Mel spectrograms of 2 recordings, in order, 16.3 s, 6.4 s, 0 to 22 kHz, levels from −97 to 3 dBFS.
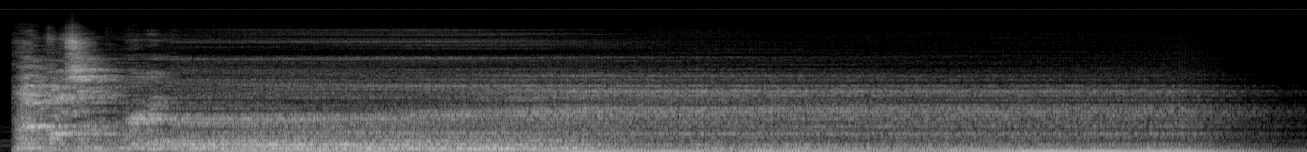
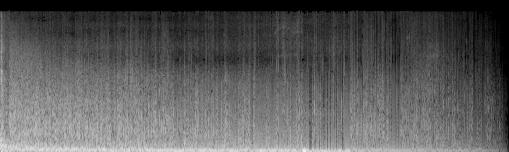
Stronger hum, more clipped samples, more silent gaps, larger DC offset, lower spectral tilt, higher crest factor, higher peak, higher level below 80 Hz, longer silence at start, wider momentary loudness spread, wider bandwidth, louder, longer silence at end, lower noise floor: neither; neither; neither; neither; second, -5.5 dB/octave vs -7.5 dB/octave; about the same, 18 dB vs 14 dB; second, -14 dBFS vs -2 dBFS; second, -38 dBFS vs -20 dBFS; first, 0.15 s vs 0 s; about the same, 14 LU vs 16 LU; first, 10 kHz vs 9 kHz; second, -35 LUFS vs -20 LUFS; first, 0.5 s vs 0.25 s; first, -59 dBFS vs -41 dBFS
